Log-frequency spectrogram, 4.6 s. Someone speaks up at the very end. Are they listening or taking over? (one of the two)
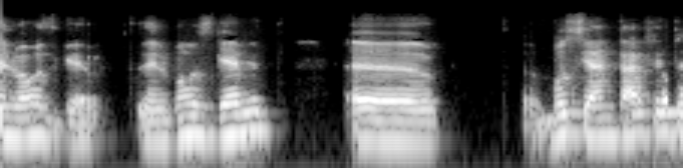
taking over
